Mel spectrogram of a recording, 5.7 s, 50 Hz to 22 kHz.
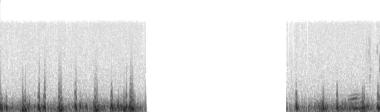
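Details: Physiological splitting of S2 with breathing: S1–S2 single on expiration ("out"), S1–A2–P2 split on inspiration ("in"), as inspiration draws more blood into the right ventricle, delaying pulmonic valve closure.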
